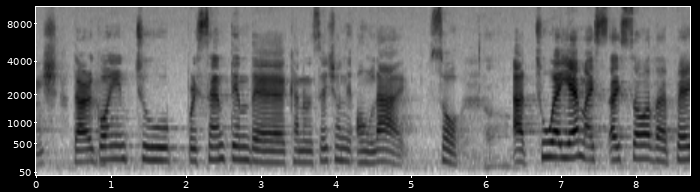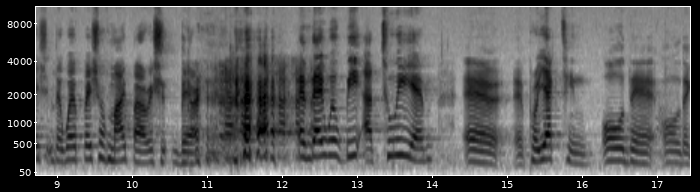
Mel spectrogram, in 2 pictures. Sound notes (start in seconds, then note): 11.0 laughing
